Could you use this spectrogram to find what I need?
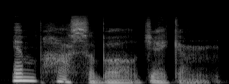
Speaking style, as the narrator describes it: she said softly

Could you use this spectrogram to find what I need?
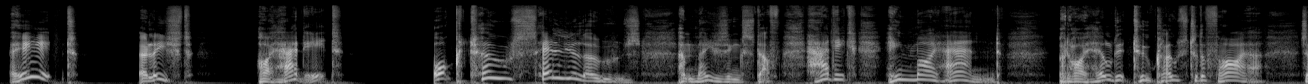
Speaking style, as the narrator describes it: said the figure in the perplexed tones of the nearly concussed

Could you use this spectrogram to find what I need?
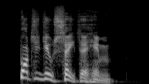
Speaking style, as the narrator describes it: snapped the Queen

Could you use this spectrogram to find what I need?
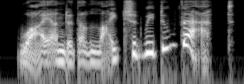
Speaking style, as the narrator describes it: Morvryn rumbled

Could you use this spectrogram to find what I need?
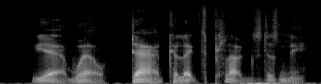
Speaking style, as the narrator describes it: said Fred, quietly

